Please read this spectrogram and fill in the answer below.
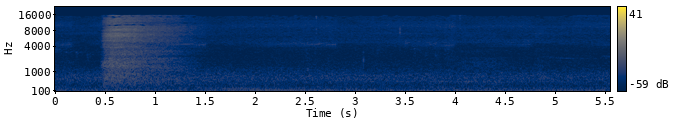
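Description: A horse blowing out one short snort about half a second in, over a faint steady outdoor background.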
